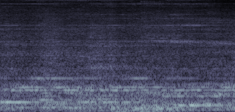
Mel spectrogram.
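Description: Ambient electronic soundscape accompanying a light-projection installation: a steady low rumble with several held tones above it.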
